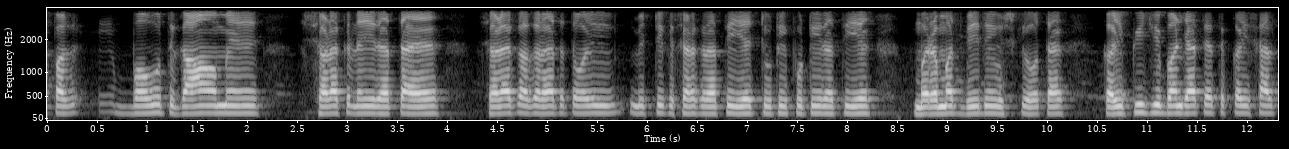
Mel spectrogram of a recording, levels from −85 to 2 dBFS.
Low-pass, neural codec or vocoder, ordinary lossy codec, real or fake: 3.6 kHz; none; none; real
